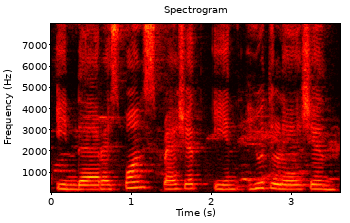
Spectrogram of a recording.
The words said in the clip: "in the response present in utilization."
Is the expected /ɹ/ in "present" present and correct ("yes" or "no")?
no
